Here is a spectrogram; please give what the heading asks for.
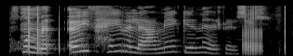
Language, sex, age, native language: Icelandic, female, 11, Icelandic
